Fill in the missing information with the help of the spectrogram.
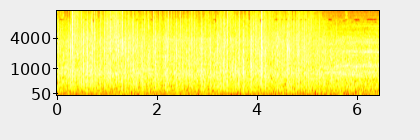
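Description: Fireworks crackling densely and without a break: many small sharp pops running together into a steady crackling hiss, with no big booms.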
